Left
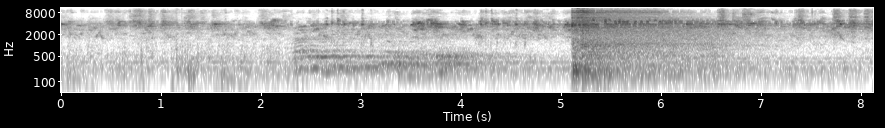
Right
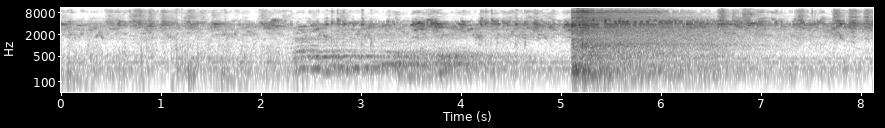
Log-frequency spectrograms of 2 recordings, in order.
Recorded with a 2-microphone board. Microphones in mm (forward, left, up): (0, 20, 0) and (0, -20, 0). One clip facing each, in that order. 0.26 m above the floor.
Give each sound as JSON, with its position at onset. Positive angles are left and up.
{"t": 2.3, "sound": "a woman speaking", "side_deg": 60, "distance_m": 2.0}
{"t": 5.1, "sound": "breaking glass", "side_deg": -40, "distance_m": 1.5}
